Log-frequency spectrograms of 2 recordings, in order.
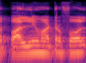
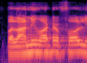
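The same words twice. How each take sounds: First: पालनी with long first vowel, no vowel after the l; alternative pronunciation. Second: पलानी with short first vowel, long second; alternative pronunciation. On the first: Teacher offering students either name for the waterfall, alternative pronunciation पालनी. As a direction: say पालनी as PAAL-nee. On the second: Teacher offering students either name for the waterfall, alternative pronunciation पलानी. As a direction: say पलानी as pa-LAA-nee. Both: Shown as a demonstration. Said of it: "जो कुछ भी इसका आप उच्चारण".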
